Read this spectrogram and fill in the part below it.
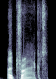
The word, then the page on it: attract: British English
